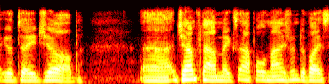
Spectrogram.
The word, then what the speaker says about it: Jamf: He's spelling it out for you phonetically. He's like, that's like sounding it out phonetically. Like it's jaw.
